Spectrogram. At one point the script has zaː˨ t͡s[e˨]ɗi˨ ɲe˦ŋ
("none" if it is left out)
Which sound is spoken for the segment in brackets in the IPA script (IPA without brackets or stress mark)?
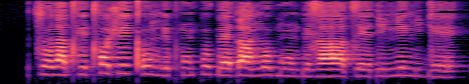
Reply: e˨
